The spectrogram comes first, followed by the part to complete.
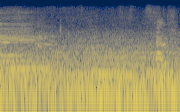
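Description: Unaccompanied Gaelic psalm singing ends on a held note about half a second in, leaving the steady low rumble of a moving coach's engine and road noise heard from inside. A voice starts speaking near the end.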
